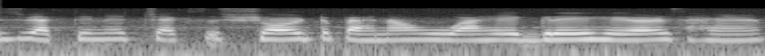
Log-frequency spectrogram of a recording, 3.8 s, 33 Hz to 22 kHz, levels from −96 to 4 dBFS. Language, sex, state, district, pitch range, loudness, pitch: Hindi, female, Uttar Pradesh, Jalaun, 215-230 Hz, -16 LUFS, 225 Hz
